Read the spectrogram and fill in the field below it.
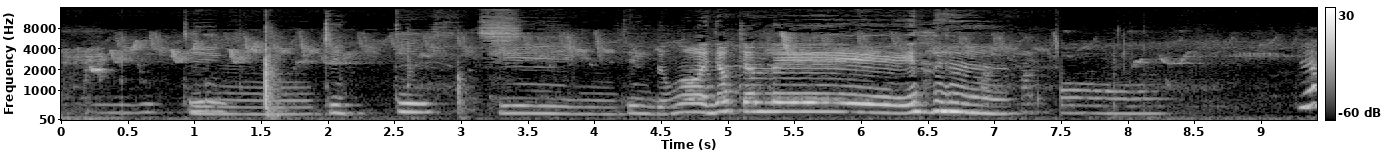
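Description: A young woman talks playfully and sing-song to a small child nearby.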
